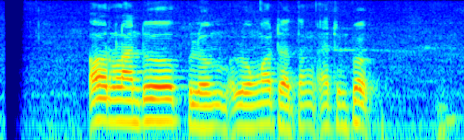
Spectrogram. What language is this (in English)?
Javanese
